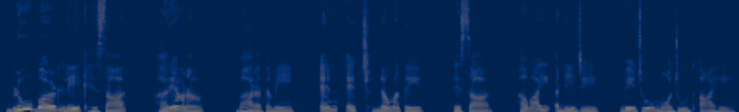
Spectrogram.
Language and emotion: Sindhi, neutral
